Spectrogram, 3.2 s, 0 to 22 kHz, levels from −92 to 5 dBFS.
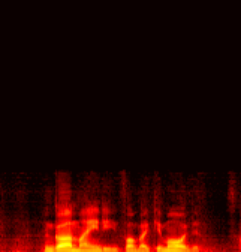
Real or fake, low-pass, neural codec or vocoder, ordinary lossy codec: fake; 7.2 kHz; codec, 16 kHz, 0.2 kbps, FocalCodec; AAC, 64 kbps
